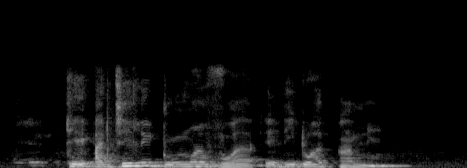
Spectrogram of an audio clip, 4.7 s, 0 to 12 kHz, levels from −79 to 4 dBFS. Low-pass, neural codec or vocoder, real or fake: 7.2 kHz; codec, 16 kHz, 4 kbps, X-Codec, HuBERT features, trained on balanced general audio; fake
